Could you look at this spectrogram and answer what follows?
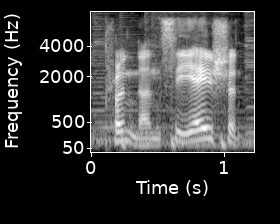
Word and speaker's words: pronunciation: instead they most likely get that noun sound from the verb pronounced to fix this will replace noun with a sound nun let's do some role-playing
